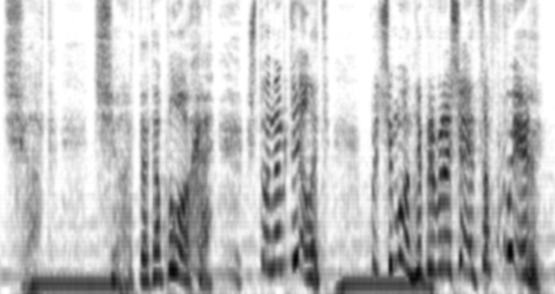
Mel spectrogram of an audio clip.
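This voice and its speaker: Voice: sits high, sing-song, measured pace, vocal fry, music in the background, heavily acted. An actor playing a desperate, panicking monster with a frantic manner in a comic dub. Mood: panicked.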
